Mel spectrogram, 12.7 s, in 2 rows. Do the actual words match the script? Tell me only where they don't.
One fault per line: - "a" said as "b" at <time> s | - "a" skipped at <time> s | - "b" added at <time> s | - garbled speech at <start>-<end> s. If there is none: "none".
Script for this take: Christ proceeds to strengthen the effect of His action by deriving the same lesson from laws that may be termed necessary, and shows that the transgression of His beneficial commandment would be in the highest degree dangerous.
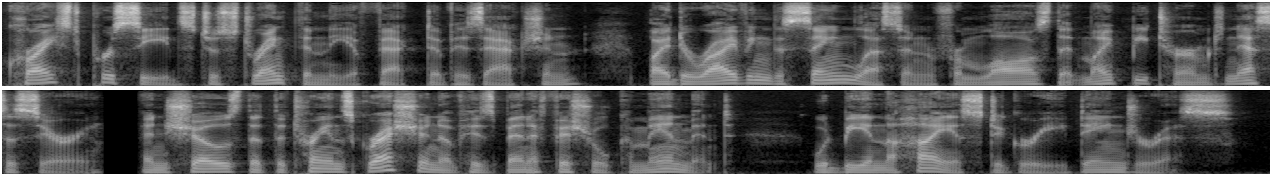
- "may" said as "might" at 5.4 s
